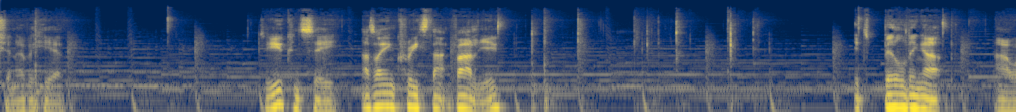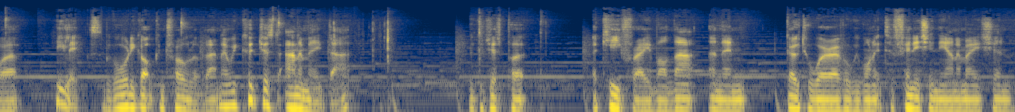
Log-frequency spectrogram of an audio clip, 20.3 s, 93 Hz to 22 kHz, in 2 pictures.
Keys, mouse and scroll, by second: 5.8-6.7 scroll up 1, 7.0 shift+middle click, 7.5-8.5 scroll up 1, 8.6 click, 9.6-10.2 scroll down 1, 10.2 click, 13.8 KP_0, 14.0 KP_Enter, 15.1 middle click, 16.1-17.9 scroll up 1.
